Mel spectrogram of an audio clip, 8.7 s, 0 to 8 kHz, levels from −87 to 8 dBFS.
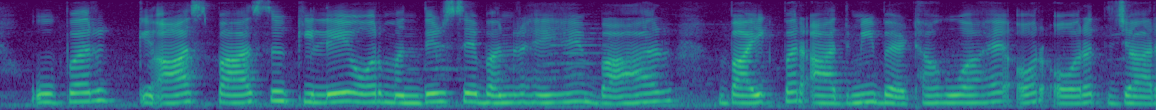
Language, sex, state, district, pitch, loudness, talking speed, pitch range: Hindi, female, Uttar Pradesh, Muzaffarnagar, 215 Hz, -24 LUFS, 145 wpm, 205-235 Hz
